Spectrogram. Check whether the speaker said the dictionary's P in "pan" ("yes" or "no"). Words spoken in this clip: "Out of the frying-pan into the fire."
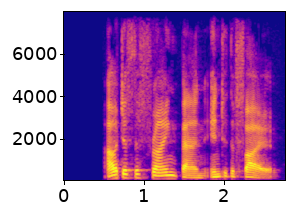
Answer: no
